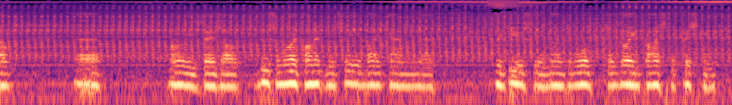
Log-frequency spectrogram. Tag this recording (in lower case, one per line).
speech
